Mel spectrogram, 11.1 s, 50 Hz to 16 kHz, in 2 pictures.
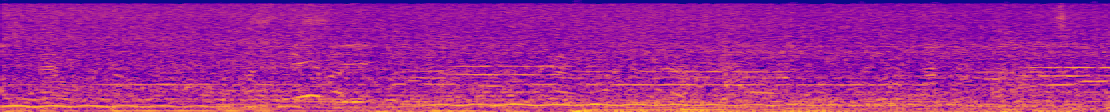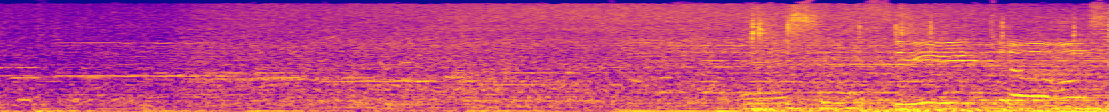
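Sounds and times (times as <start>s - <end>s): fountain water jets hissing: 0.0s - 11.0s
music: 0.0s - 11.0s.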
